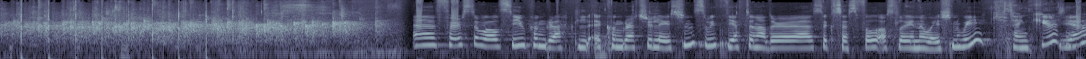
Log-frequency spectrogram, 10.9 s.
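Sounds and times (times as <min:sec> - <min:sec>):
audience applause: 0:00.0 - 0:04.1
speech: 0:04.2 - 0:10.8.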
